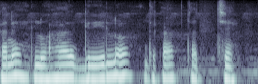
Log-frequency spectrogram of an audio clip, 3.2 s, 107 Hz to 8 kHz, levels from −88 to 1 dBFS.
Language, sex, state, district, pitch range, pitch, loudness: Bengali, male, Assam, Hailakandi, 140-150 Hz, 145 Hz, -16 LUFS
